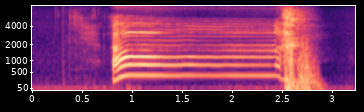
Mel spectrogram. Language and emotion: Russian, positive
